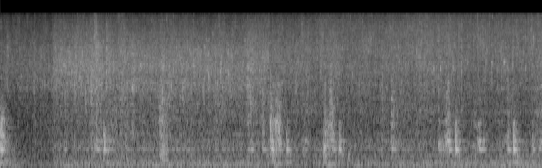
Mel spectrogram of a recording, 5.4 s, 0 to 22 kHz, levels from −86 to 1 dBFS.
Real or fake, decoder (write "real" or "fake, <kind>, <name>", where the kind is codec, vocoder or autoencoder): real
